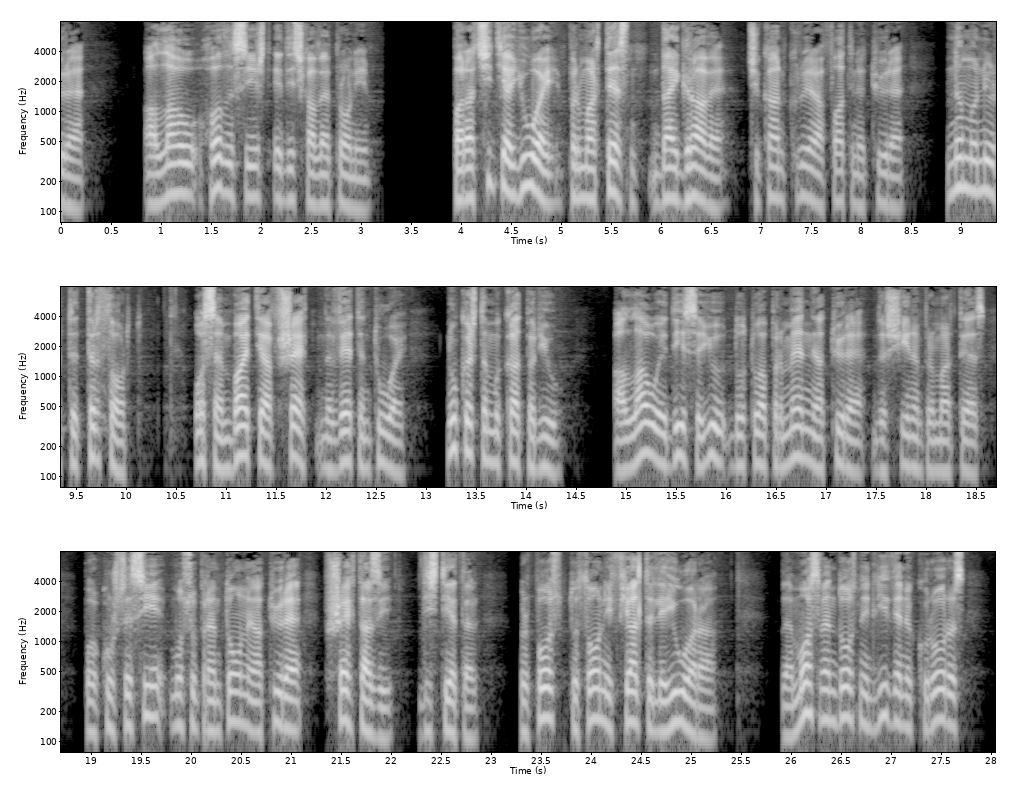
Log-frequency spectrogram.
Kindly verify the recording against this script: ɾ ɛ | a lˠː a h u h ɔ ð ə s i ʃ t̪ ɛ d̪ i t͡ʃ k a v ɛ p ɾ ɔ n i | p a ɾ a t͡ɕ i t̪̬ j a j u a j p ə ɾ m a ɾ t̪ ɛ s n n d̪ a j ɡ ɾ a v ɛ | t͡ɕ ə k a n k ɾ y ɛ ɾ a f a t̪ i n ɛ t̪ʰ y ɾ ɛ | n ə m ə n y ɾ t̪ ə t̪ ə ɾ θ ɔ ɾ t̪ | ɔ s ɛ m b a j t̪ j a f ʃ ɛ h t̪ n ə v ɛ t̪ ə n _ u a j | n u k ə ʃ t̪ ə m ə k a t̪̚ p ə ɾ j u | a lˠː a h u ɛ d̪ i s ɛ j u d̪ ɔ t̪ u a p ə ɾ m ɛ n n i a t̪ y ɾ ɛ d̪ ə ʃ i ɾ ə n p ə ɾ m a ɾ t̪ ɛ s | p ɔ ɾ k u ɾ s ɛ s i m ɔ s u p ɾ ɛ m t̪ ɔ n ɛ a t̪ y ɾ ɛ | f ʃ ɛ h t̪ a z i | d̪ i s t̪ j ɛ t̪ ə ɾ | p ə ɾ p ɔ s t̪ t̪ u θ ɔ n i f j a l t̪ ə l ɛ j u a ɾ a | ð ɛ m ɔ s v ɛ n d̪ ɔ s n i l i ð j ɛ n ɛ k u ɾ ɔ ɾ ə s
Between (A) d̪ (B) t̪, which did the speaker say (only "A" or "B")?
B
